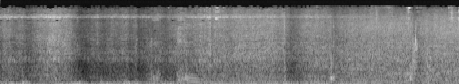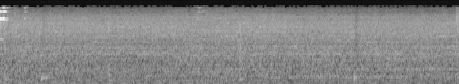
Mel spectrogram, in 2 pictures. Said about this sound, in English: And there's a whole bunch of media trucks out here. So everybody is... a lot of diesel idling. A lot of diesel idling out here.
